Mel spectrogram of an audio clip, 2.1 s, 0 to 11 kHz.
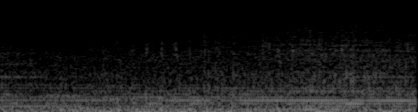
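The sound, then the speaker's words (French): An AS-350B Écureuil police helicopter flies steadily overhead, its engine and rotor making a constant low droning hum with a slight rhythmic flutter, unchanged in loudness throughout and with no voices. “Tu sais ce que c'est C'est un hélicoptère”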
